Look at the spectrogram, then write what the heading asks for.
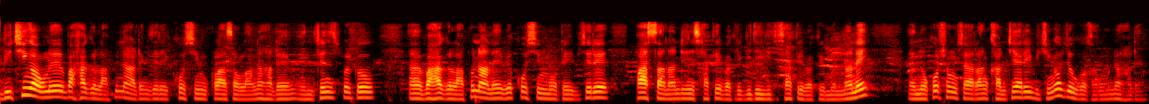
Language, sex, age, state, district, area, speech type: Bodo, male, 45-60, Assam, Kokrajhar, rural, spontaneous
